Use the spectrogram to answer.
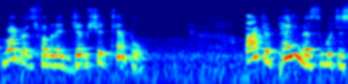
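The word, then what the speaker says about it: Artapanus: David has also found complimentary evidence in the account by Artipanis a Jewish historian.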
